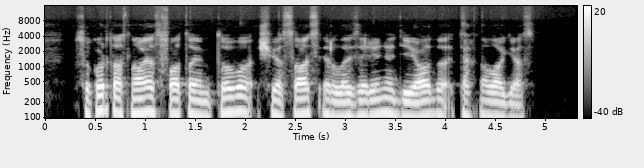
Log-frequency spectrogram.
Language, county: Lithuanian, Kaunas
